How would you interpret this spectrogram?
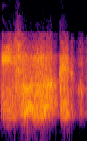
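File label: enemy detected, mood low, Hungarian; speech; War Thunder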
